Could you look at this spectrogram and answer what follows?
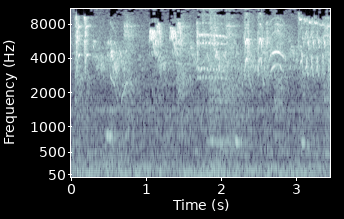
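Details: A singing thrush calls toward another bird outdoors; scattered thin high chirps and short whistled notes, including a rising-falling arched whistle near the end, set against constant low-pitched background hum.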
